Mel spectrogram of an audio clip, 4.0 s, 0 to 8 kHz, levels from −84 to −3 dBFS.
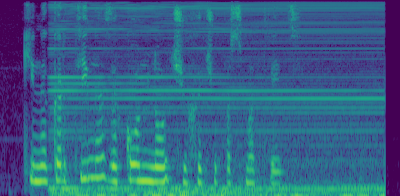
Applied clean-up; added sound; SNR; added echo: none; Domestic sounds, home sounds; 4 dB; none.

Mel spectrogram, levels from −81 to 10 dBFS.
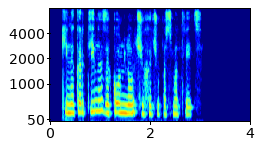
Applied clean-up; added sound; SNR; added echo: neural mask model Resemble Enhance denoiser.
